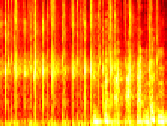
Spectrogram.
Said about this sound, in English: Load up the clicking fingers.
